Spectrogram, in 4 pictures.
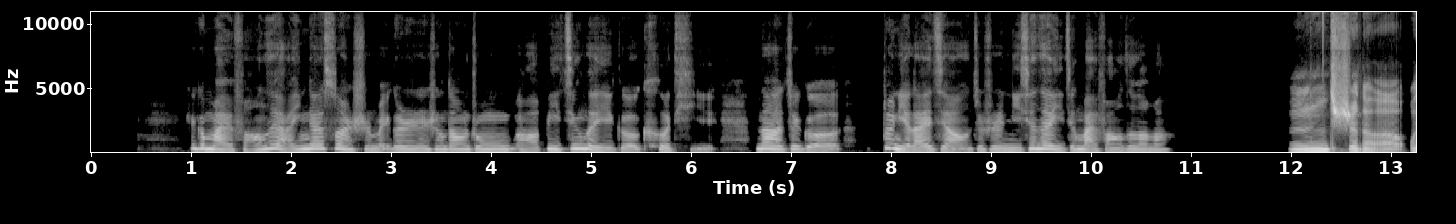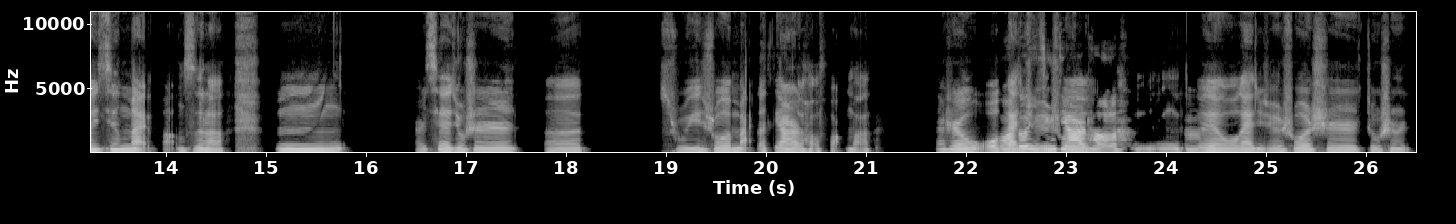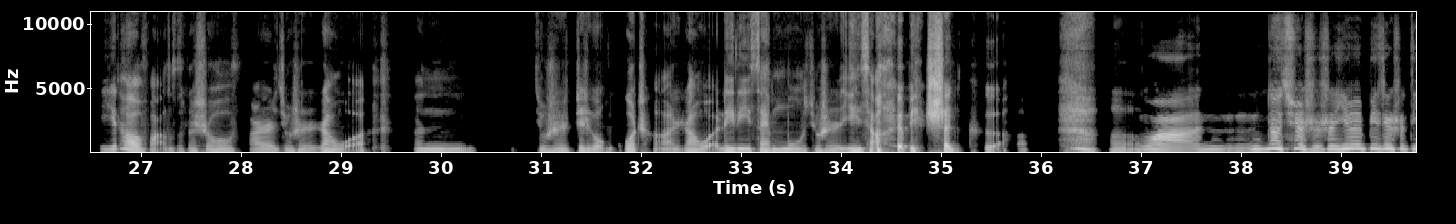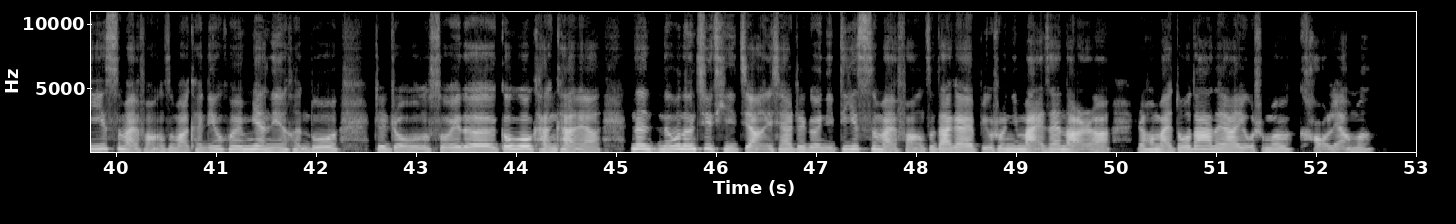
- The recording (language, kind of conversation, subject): Chinese, podcast, 你第一次买房的心路历程是怎样？
- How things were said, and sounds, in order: "反而" said as "反耳"; laughing while speaking: "特别深刻，嗯"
